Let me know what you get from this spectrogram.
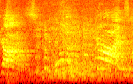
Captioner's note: audience laughs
